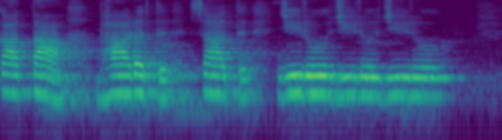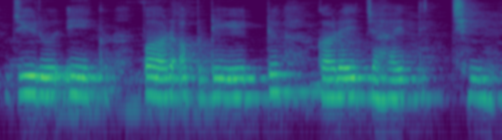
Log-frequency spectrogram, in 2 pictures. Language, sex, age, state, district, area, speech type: Maithili, female, 30-45, Bihar, Madhubani, rural, read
